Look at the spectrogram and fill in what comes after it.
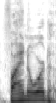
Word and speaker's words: Feyenoord: If you are looking for some afternoon sports to watch, is it Feyenoord? How do you pronounce that? – Feyenoord, okay.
